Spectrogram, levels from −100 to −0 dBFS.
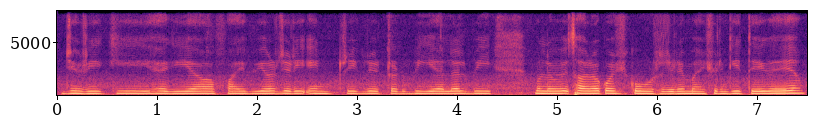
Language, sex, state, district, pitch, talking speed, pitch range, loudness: Punjabi, female, Punjab, Kapurthala, 215 Hz, 175 wpm, 215-220 Hz, -13 LUFS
